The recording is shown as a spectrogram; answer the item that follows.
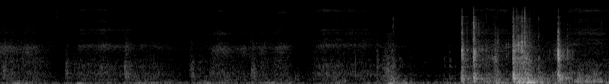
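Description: A manufactured home's front door being unlatched and opened near the end, a few sharp clicks and knocks, after several seconds of faint room noise.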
